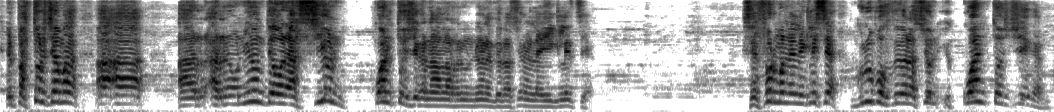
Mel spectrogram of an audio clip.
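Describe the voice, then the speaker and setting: A man's voice: high voice, animated, moderate pace, fairly bright tone, soft background music. A man preaching a sermon as pastor, repeating rhetorical questions and building to emphatic outbursts. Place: church service.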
